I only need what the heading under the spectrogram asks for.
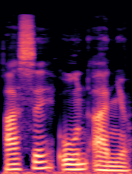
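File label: one year ago, Spanish, male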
